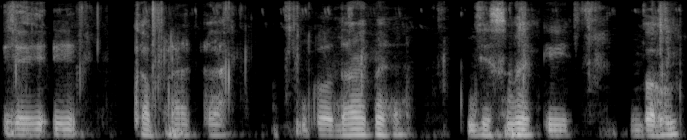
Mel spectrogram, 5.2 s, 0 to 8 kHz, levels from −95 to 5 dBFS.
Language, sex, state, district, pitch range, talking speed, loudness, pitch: Hindi, male, Jharkhand, Jamtara, 115-120 Hz, 105 wpm, -31 LUFS, 120 Hz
